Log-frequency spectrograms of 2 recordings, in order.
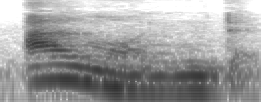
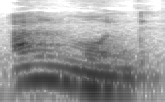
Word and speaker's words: almond: See, almond sounds correct, but it's not. According to the British, the word is almond. Almond. So whenever there's an ALM, the L sort of changes to an H. So for example, the word CALM, it is not calm, it's calm. This here is my palm. It's not my palm or my palm. This is my palm. And so this word is almond or almond.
